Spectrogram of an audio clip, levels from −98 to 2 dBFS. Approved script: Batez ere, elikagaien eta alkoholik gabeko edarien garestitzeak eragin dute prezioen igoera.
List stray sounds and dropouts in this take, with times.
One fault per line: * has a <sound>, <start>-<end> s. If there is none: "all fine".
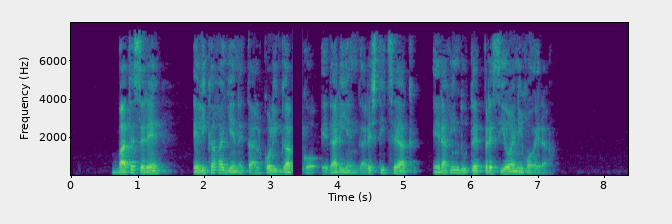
* has a dropout, 3.3-3.5 s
